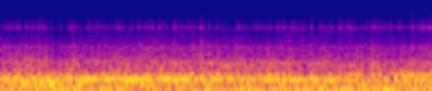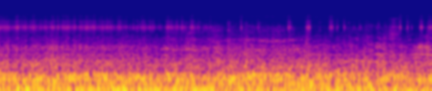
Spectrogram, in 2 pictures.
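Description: Steady road and engine noise of a moving car heard from inside the cabin, as a dashcam's microphone picks it up, with a thin steady high tone over the low rumble.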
